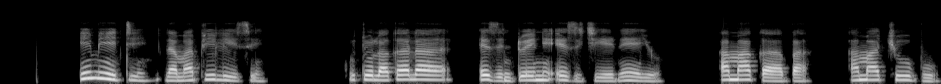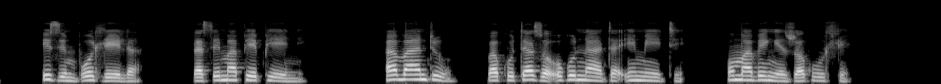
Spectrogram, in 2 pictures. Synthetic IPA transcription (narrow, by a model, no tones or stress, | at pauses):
imitʰʼilamapʰilisi | ɣutʰɔlaɣala | ezintʼweniʔezi̥t͡ʃʼijɛnɛjɔ | amaɡ̥ʱabʱaː | mat͡ʃʰʼub̥ʱu | izimbʱɔɮɛla | lasɛmapʰɛpʰeːni | aβantʼu | βakʰutʰazwaʔuɣunatʰa̰ʔimitʰi | ɔmaβɛŋɛzwaɣuːɬɛ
